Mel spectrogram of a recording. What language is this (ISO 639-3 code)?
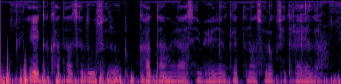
bho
